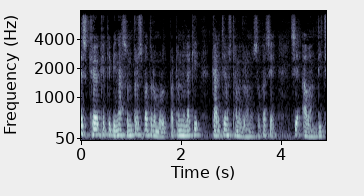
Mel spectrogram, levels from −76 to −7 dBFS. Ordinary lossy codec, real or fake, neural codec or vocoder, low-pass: none; fake; codec, 16 kHz in and 24 kHz out, 1 kbps, XY-Tokenizer; 7.2 kHz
